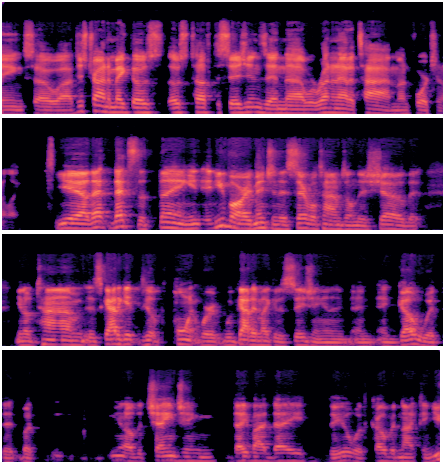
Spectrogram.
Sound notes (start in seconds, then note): none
